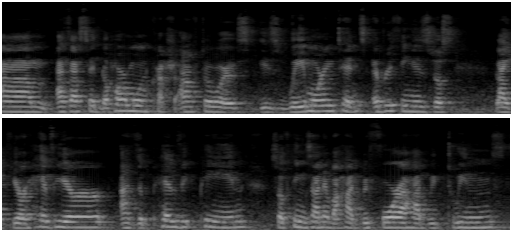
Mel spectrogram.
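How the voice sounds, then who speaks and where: Over noticeable background noise, a woman speaks at a moderate pace with hardly any pauses. Her fairly low voice stays monotone, with flat intonation. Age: 40s. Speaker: vlogger / podcast host. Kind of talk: casual personal vlog talk. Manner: halting, many fillers.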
